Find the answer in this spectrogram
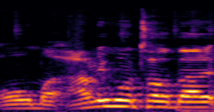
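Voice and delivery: fast, rushed, rattled-off delivery. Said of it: "Yes, I'm talking fast".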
